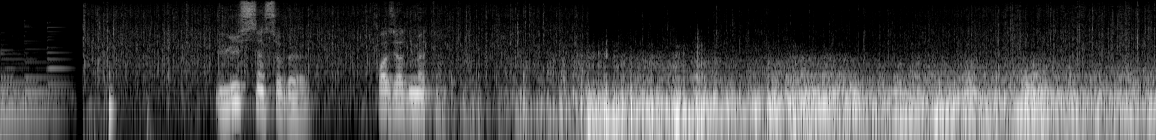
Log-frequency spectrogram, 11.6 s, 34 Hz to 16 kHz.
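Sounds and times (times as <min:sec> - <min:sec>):
heavy rain drumming on a tent: 0:00.8 - 0:11.5
speech: 0:02.2 - 0:03.2, 0:03.8 - 0:05.0
deep rolling thunder: 0:04.2 - 0:11.5.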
